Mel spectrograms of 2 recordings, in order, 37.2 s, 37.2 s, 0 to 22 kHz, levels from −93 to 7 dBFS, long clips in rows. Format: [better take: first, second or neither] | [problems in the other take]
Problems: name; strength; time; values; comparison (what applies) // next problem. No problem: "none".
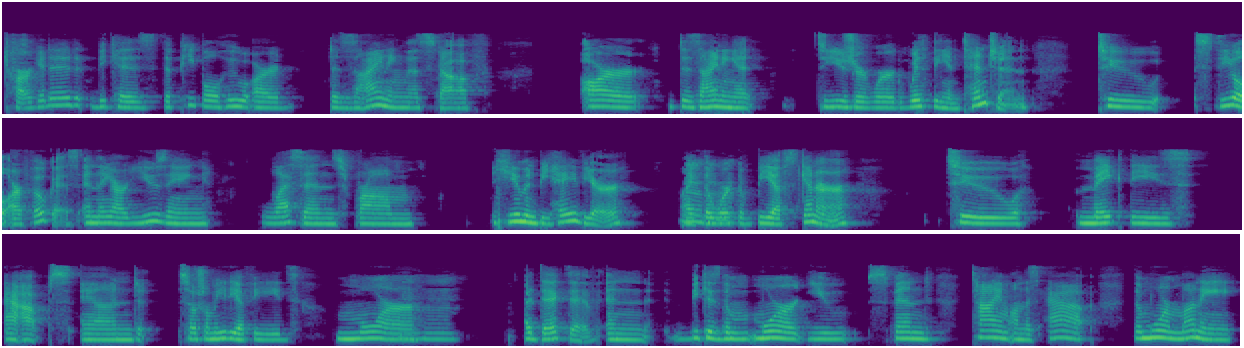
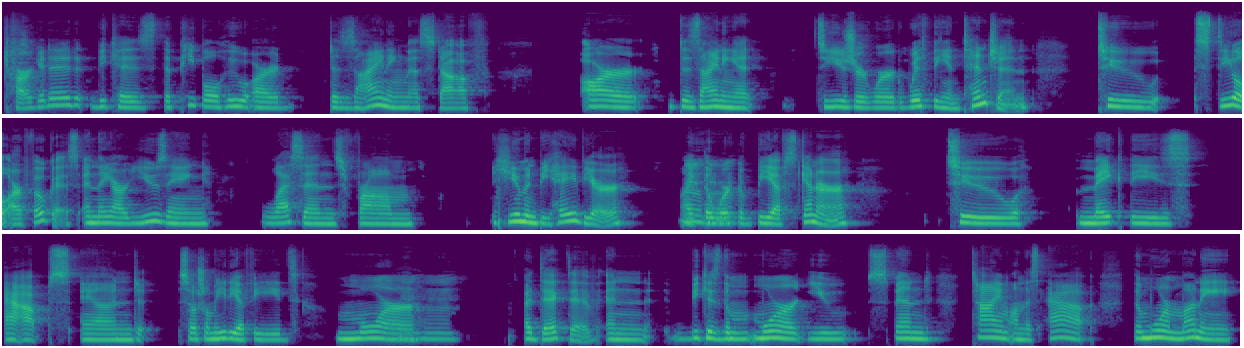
second | garbled, watery; badly; nothing above 7.5 kHz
